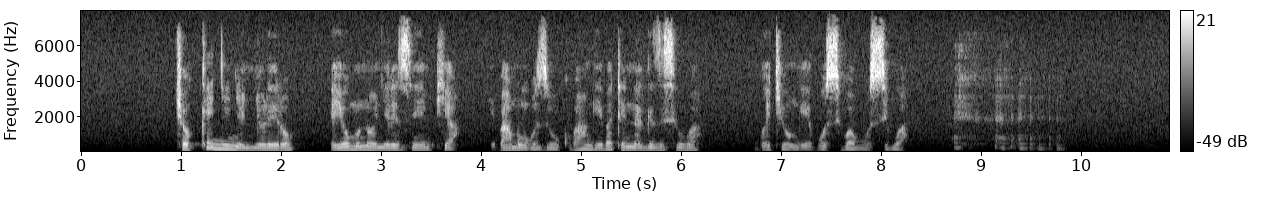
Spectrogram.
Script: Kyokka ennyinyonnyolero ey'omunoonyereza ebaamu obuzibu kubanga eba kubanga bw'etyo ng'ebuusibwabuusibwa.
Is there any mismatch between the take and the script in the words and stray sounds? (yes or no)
yes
